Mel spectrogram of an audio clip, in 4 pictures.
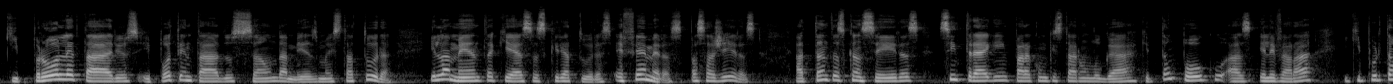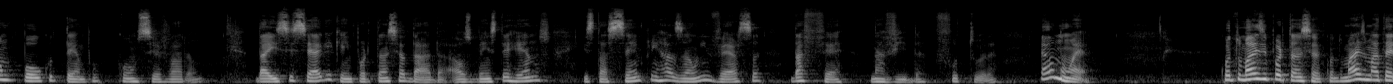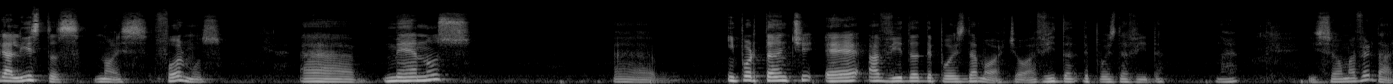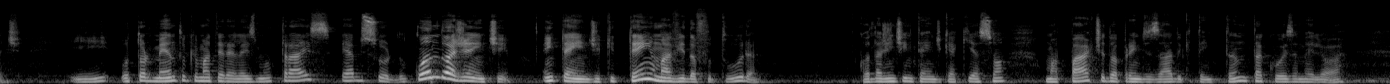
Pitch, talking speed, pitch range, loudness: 145 Hz, 130 wpm, 125-170 Hz, -29 LUFS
